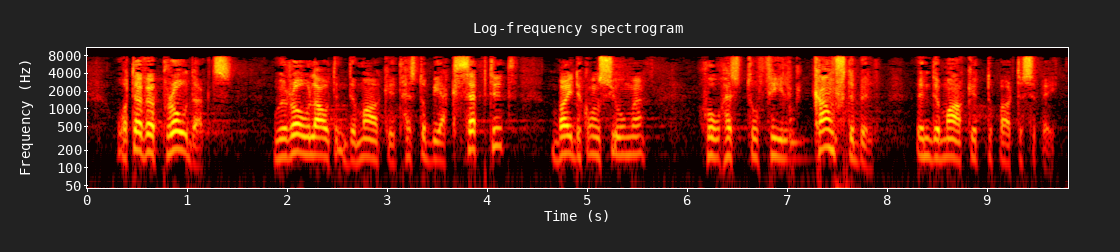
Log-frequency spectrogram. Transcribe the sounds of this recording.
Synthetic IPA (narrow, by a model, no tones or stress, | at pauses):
wɔt̪ɛvəɾpɾod̪ɐ̰kt̪s | wiɾoʊlɐwt̪ɪ̃nd̪əmɐːɾkɪt̪hɛst̪ʊbiːɐksɛpt̪ɪd̪ | bɐjd̪əkɔ̃nsjuːməɾ | huɦɛzt̪ufiːlkɐ̃ɱft̪əbəl | ɪ̃nd̪əmɐːɾkɪt̪ːupɐɾt̪ɪsɪ̥peɪt̪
